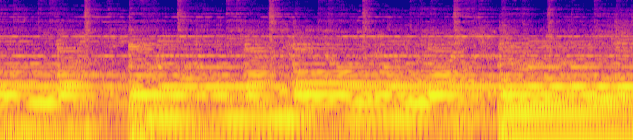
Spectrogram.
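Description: Live jazz-fusion band playing an instrumental: electric bass holding long low notes that shift pitch about a second in and again near the end, a repeating melodic figure above it, and regular cymbal strokes from the drum kit.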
